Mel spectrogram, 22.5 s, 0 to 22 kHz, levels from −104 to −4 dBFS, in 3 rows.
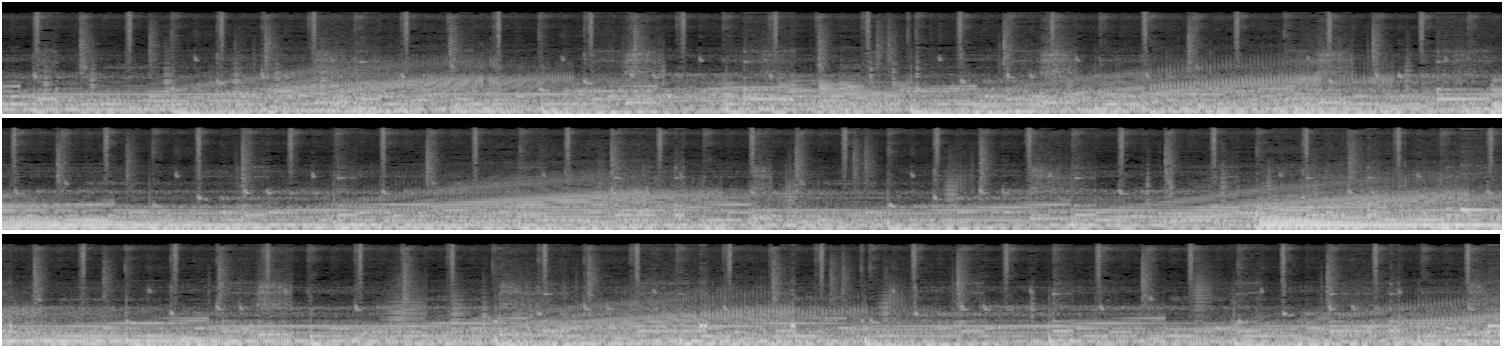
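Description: Crude rate conversion runs through the whole clip. The pattern of error fits a change from 48 kHz to 44.1 kHz done by simply picking the nearest sample, with no filtering. The resulting timing errors repeat in a fixed cycle set by those two rates and create shifted, inharmonic copies of the sound itself, sitting roughly 30 dB below it. They come through as a gritty, inharmonic fizz that rides on louder and brighter passages.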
